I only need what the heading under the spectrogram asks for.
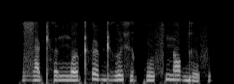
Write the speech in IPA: z a ʈʰ ɘ ŋ o ʈʰ ø ɖʱ ɯ xʲ o kʷ ɨ f n ɔ ɡ ɨ f

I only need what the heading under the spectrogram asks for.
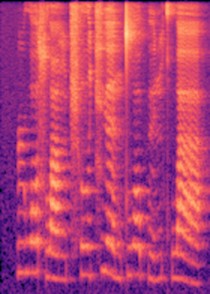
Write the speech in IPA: ɻ w ɔ˦ s w ɑ˨˩ ŋ ʈ͡ʂʰ ɤ˦ t͡ɕ ɥ ɛ˥˨ n t̪ w ɔ˦ p y˨˦ n kʰ w ä˥˨

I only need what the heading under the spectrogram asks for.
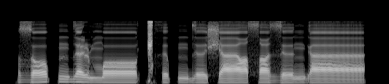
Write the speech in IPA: z ɔ p n d ɐ ɭ m ɔː ǁʰ ə p n d ə ʃ aː sˤ ɘ z ə ŋ ɡ aː

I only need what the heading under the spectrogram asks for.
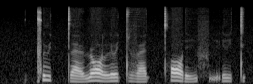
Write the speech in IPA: ǁ ʉ˥˨ t t̪ æ˨˩˦ ɳ ɔ˥˨ l ø˥˨ t v æ˩˥ t t̪ʰ ɔ˥˨ ɾ i˩˥ f ḭ˨˩˦ ɾ i˦ t

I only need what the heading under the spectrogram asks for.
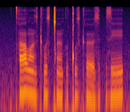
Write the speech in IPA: t̪ʰ a lˠ œ̃ː z ʈʰ ʊ z ǀ œ̃ː k ʊ ǃ u z ʈʰ œ z | z e

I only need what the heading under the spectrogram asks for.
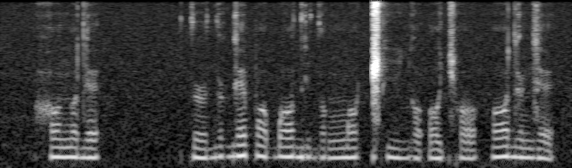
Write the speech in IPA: h ɔ n̪ ɔ d ɛ | t̪ ə˞ d̪ ə˞ ɡ ɛ p ɔ ɓ ɔ d̪ i d̪ ɔ ŋ͡m ɔ ǁʰ i ʎ ɔ ʔ ɔ cʰ ɔ | ɔ d ə˞ n z ɛ

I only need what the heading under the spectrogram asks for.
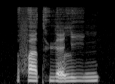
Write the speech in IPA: f ä˨˦ t̪ʰ ɥ ɛ̰˨˩ l i˨˦ ŋ

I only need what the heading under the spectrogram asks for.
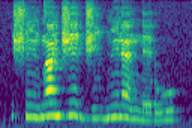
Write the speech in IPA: ʃ ĩ˧ d ã˦ d͡ʒ e˦˨ d͡ʒ i˧ b ĩ˦ ɾ ɛ̃˧ n e˨ ɾ u˨˦

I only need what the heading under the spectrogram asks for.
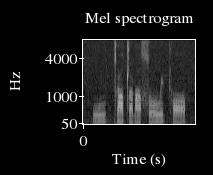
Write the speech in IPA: w u ǀ ɯ tˤ u ɽ a sˤ u w ɨ ʈʰ ɔ

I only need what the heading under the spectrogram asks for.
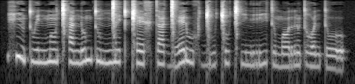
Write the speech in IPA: x ĩ tʷ e n m õ ǀʰ a n ɾ ʊ m tʷ ĩ m ŋ͡ǀ ɪ t ǁ ɛ x t a ɡ͡ǀ ɛ ɾ u x ɡ͡ǀ u ǀ u ǀʰ i n r i t ʊ m ɔ r õ t ʁʷ a n t o

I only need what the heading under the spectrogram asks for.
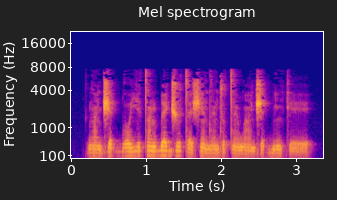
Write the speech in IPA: ɡ ã˨ d͡ʒ ɛ˧ ɡ͡b o˧ j i˧ t ã˦ ɡ͡b ɛ˦ d͡ʒ u˦˨ t ɛ˨˦ ʃ ɛ̃˦˨ d ɛ̃˨˦ d o˦˨ t ɛ̃˨ w ã˨ d͡ʒ ɛ˨˦ ɡ͡b ĩ˧ k e˨

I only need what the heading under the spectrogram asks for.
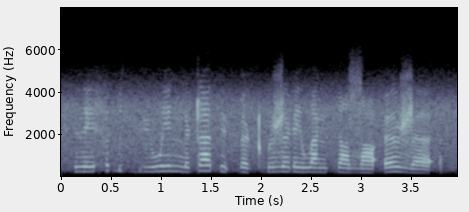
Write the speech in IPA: ð ɪ h ə ɡ͡b ɪ ɡ͡b y w ɪ ŋ ə ʈ a θ y ʔ ɓ œ ʈ ɡ͡b ʊ ʐ ə ɽ ɪ w a ŋ θ ɪ zˤ ɐ ʔ œ ʐ ɐ ʔ

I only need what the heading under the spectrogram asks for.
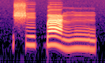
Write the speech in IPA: ʃ e˦ ɡ͡b a˦˨ ŋ ũ˨

